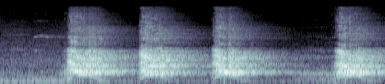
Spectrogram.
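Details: Rhodesian Ridgeback barking while playing with a watering can: four loud, broad barks about half a second apart, each with a short trailing tail, over a low steady hum.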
